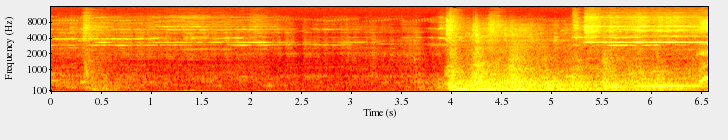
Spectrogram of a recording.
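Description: Soft, faint background score, then about four seconds in a loud, steady rushing rumble sets in suddenly and keeps going: a train passing close by.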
